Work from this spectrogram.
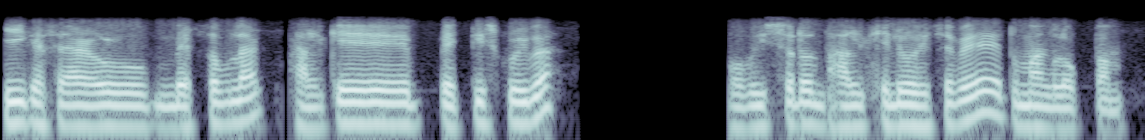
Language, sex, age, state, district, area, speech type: Assamese, male, 18-30, Assam, Dibrugarh, rural, conversation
